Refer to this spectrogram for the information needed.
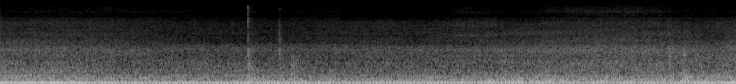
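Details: One-owner, all-original 1991 Suburban 1500 with 50,504 original miles, first start on a new battery after sitting: steady, even low rumble, no knocks or misses; good oil pressure, normal smooth idle.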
